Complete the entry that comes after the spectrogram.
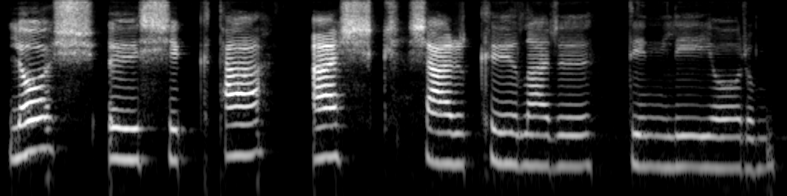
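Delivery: "Loş ışıkta aşk şarkıları dinliyorum" said very slowly, word by word; slow demo. Shown as a demonstration. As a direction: spell out "Loş ışıkta" slowly, each sound clear.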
